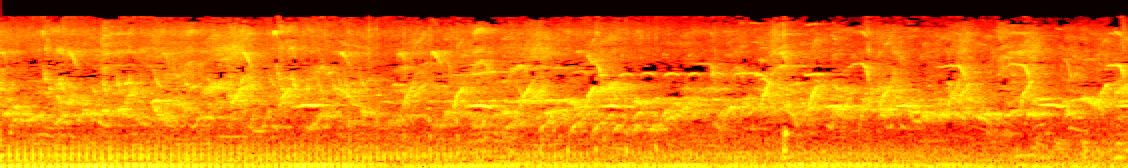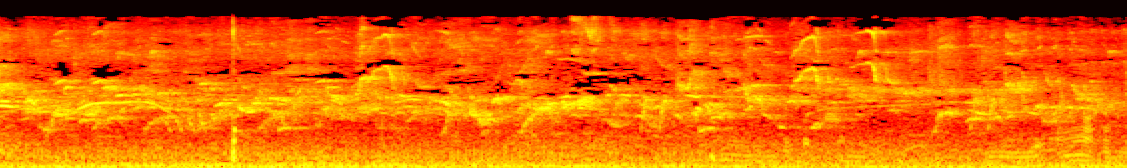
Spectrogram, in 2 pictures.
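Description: Several caged white-rumped shamas (murai batu) singing at once in competition, a dense, unbroken tangle of rapid chirps, whistled sweeps and harsh notes, over a steady low hum.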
